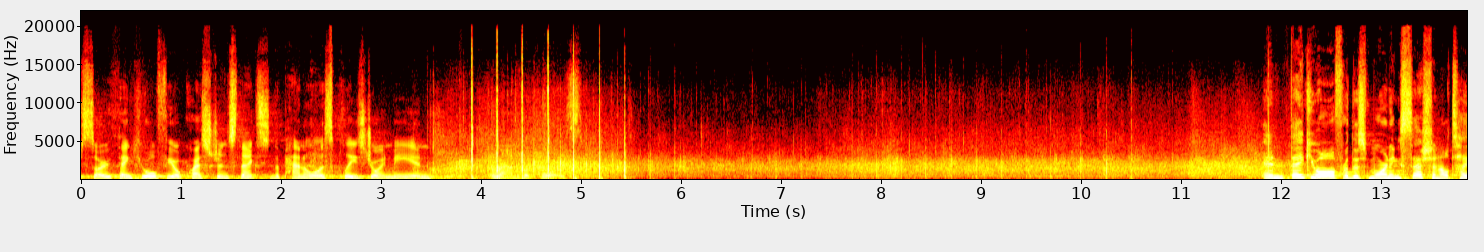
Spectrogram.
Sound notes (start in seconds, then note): 5.2 audience applauding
